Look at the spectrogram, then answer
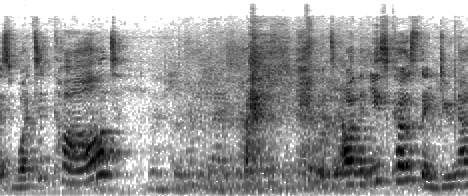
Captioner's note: audience murmurs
